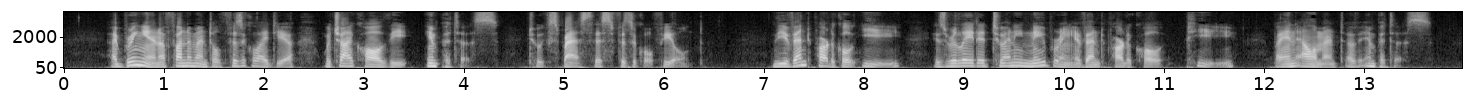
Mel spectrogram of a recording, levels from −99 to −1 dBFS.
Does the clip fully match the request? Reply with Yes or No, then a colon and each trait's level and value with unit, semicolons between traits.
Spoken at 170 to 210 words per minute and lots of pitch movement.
No: average, 145 wpm; wide, 6.1 semitones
